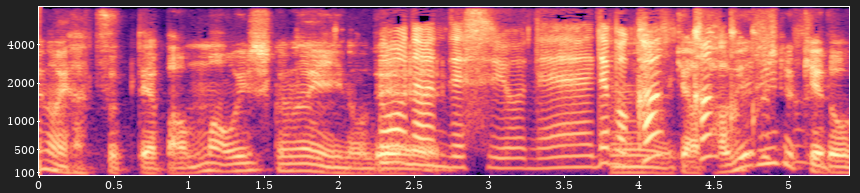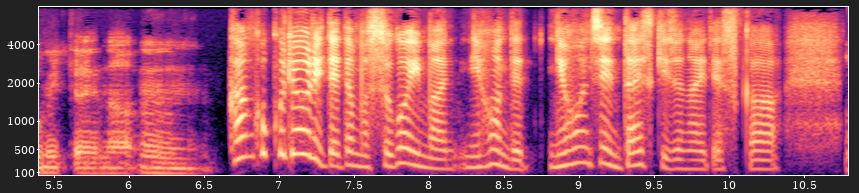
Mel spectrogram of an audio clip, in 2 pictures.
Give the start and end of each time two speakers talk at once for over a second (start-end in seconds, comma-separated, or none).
3.8-5.2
